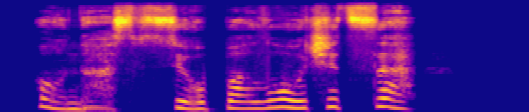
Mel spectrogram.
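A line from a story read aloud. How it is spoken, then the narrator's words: Fervent hiss. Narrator (Russian): жарко зашипела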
